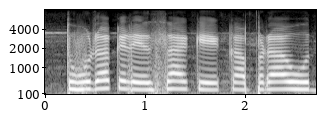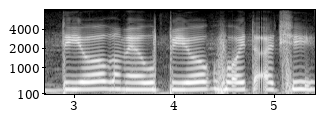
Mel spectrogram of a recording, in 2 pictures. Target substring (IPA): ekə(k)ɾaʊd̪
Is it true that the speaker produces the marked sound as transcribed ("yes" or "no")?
no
